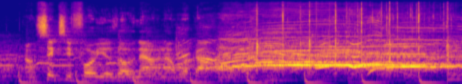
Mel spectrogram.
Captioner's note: applause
